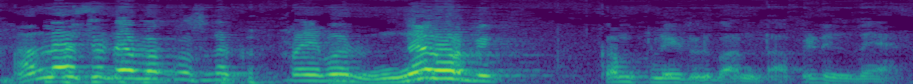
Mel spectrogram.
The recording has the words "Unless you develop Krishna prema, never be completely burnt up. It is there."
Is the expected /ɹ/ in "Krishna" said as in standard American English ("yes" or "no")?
no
